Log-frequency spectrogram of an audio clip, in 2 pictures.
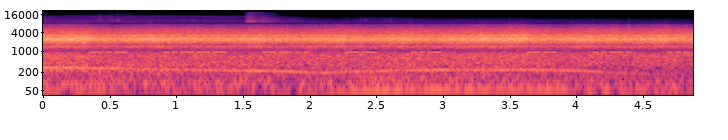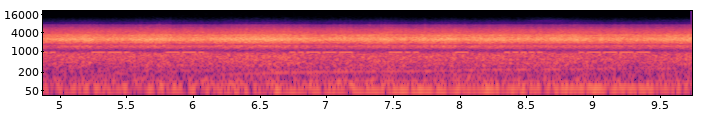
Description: Morse code, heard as a keyed tone, machine-sent, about 39 wpm, spaced as for 22 wpm, 930 Hz, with radio static and street noise. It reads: K2ZMU MF5GG 2DT51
